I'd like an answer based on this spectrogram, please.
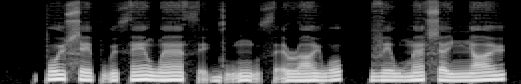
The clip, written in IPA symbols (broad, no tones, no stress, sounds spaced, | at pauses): p o y̯ ɬ e p ṵ y̯ θ ẽ w ɛ̃ θ ḛ ɡ ṵ ŋ ṵ θ ɛ̰ ɹ ã y̯ w o | v e w m ɛ̃ ɬ ɛ i̯ ɲ ã y̯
